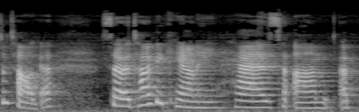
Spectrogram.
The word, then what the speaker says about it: Autauga: We are a county school system, which our county is Autauga, spelled really funny, A-U-T-A-U-G-A, but it's pronounced Autauga.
